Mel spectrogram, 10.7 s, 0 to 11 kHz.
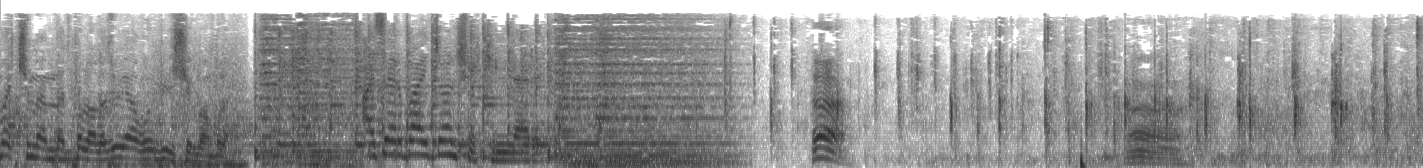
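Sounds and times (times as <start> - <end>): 
speech: 0.0 - 4.8, 6.1 - 6.4, 8.4 - 9.0
horse hooves clip-clopping on a village road while pulling a cart of wood: 5.4 - 10.6.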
